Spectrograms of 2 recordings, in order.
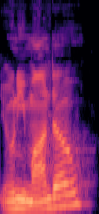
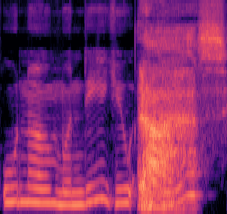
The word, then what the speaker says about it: Uno Mundi: Is it Unimo? You're totally butchering it. It's called Uno Mundi.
